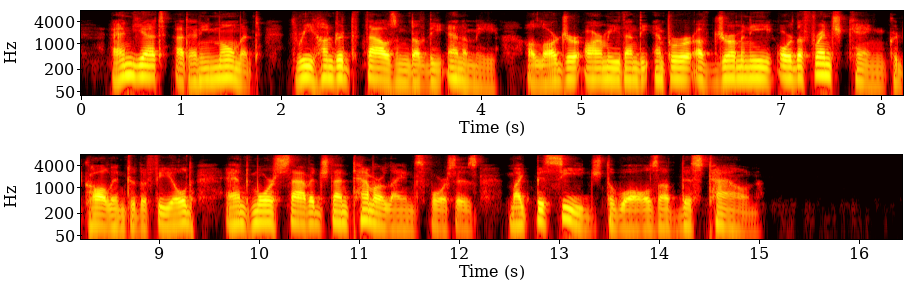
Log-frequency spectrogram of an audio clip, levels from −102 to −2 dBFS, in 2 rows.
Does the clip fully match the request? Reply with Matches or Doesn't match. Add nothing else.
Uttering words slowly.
Doesn't match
